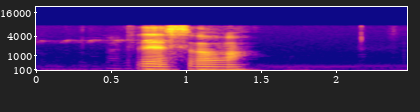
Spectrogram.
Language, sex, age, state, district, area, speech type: Santali, male, 30-45, West Bengal, Purulia, rural, spontaneous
